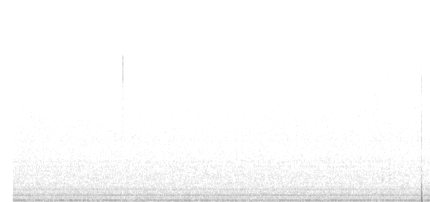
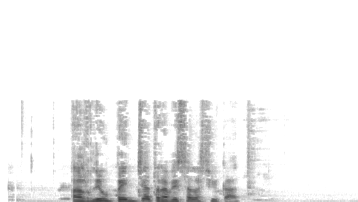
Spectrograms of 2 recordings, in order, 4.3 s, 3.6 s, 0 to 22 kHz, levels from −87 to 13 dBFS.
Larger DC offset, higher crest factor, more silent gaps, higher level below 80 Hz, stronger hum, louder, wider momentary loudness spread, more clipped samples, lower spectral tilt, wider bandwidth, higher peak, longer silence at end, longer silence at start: neither; first, 30 dB vs 20 dB; neither; second, under -90 dBFS vs -68 dBFS; neither; second, -60 LUFS vs -20 LUFS; second, 1 LU vs 12 LU; neither; second, -4.5 dB/octave vs -6.5 dB/octave; first, 16 kHz vs 11.5 kHz; second, -30 dBFS vs -2 dBFS; second, 0 s vs 1.2 s; second, 0.1 s vs 0.7 s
